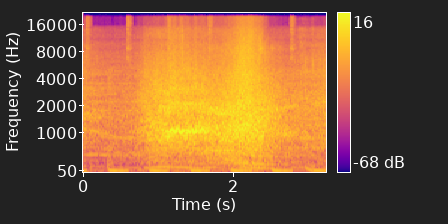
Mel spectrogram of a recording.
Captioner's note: tyres screeching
